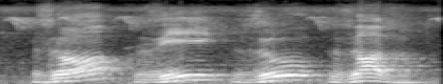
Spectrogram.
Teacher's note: makhraj ujung lidah dan ujung dua gigi depan atas. Ini makhrajnya huruf dha, huruf dzal dan juga huruf tha, ya.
